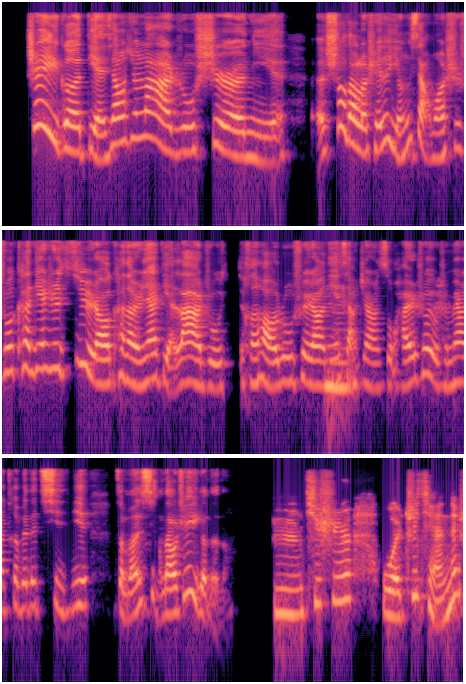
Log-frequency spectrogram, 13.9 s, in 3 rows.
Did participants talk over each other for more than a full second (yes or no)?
no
